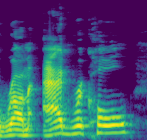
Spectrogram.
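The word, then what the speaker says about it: rhum agricole: This stuff often called agricole rum or rum agricole, usually spelled with an H. I'm not going to tell you where that H goes because you wouldn't believe me if I said it. It's after the R.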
